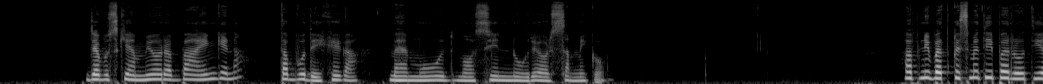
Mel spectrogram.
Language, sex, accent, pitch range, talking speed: Hindi, female, native, 200-255 Hz, 115 wpm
